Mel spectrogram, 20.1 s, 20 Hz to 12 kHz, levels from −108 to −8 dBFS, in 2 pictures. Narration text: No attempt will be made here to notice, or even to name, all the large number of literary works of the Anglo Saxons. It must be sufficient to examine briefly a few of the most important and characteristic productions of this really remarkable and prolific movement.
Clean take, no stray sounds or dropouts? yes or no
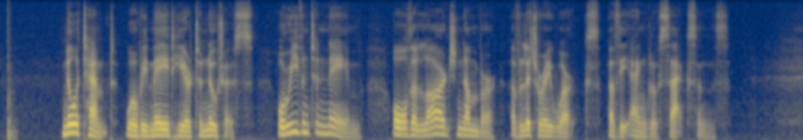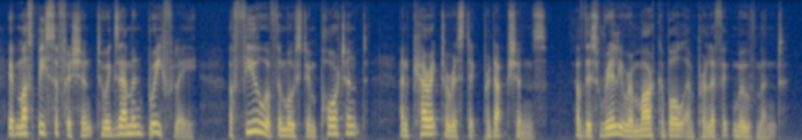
no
